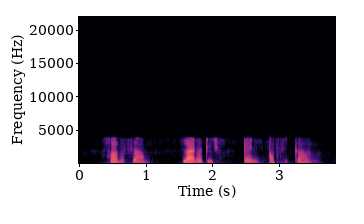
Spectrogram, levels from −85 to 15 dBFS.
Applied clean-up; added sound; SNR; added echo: neural separator model SepFormer WHAMR!.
